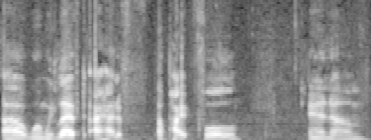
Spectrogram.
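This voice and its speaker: A woman giving a candid personal recovery testimony. She talks in a halting way, restarts often and leans on "you know". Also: rumbling low, level tone, slight background noise. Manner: acts out quoted lines with sudden loud bursts. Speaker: guest sharing an addiction recovery story.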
